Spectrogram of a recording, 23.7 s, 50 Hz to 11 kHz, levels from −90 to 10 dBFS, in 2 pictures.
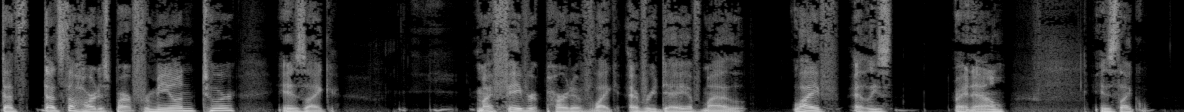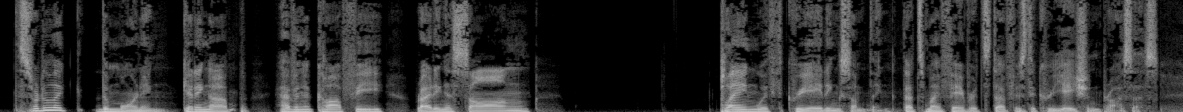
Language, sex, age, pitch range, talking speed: English, male, 40-59, 115-155 Hz, 130 wpm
